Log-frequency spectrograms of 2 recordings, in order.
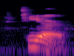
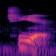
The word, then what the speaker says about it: cheer: Cheer. Cheer. Mình không đọc là cheese.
